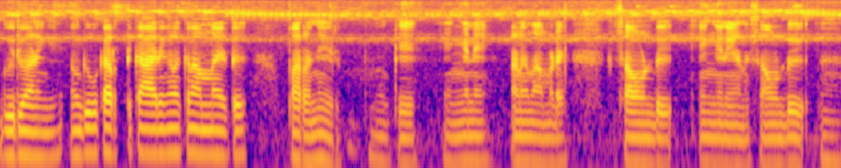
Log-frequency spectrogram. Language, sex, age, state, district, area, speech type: Malayalam, male, 18-30, Kerala, Palakkad, rural, spontaneous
